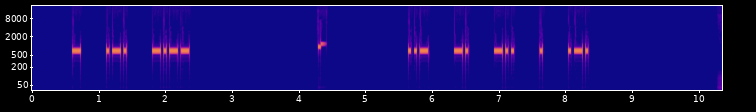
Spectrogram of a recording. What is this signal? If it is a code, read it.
Morse code, heard as a keyed tone, about 28 wpm, spaced as for 16 wpm, 700 Hz. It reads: TRY UNDER
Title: 3x Character Spacing - Top 200 Words - 28wpm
